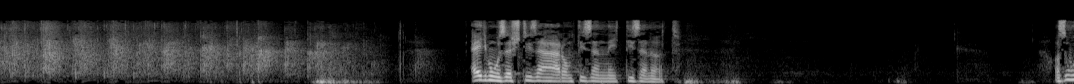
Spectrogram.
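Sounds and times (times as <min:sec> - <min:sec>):
audience applause: 0:00.0 - 0:04.0
speech: 0:04.7 - 0:07.0, 0:10.6 - 0:10.7.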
